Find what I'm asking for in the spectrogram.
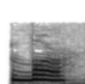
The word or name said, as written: bor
